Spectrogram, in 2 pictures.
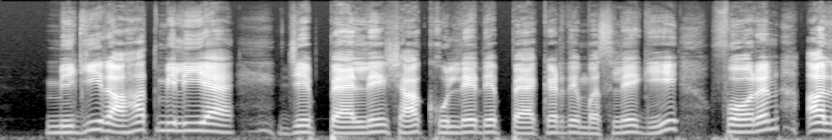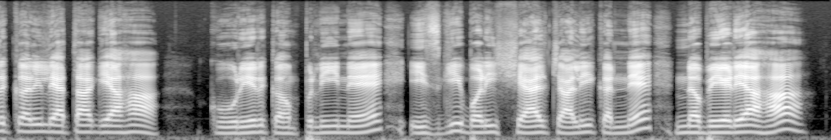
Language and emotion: Dogri, happy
